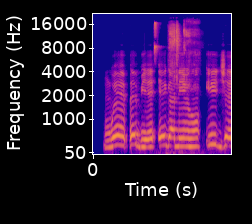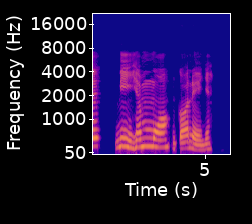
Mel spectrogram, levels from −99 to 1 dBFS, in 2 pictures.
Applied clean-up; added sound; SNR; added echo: neural mask model Resemble Enhance denoiser.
